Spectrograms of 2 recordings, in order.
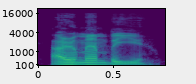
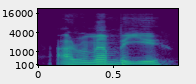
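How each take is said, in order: Both takes have the same delivery.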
